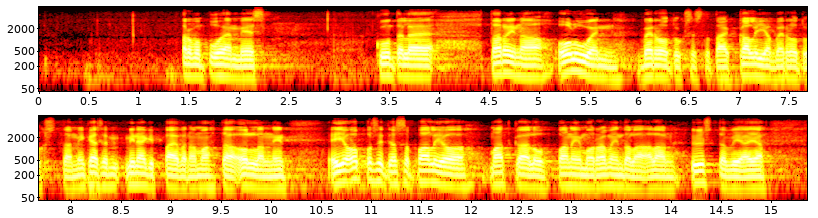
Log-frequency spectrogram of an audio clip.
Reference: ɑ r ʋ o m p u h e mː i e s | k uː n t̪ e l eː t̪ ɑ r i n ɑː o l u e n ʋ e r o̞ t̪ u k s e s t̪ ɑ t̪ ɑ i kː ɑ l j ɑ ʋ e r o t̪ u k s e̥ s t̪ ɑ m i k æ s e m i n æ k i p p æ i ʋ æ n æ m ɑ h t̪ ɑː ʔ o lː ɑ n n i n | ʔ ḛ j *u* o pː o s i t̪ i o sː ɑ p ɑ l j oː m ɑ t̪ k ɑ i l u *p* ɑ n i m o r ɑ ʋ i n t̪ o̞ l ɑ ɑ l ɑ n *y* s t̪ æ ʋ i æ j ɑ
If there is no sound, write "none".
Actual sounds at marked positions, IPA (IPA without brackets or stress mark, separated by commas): o, p, y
